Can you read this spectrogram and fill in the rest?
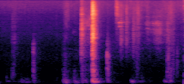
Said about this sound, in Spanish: Vamos a abrir la puerta.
